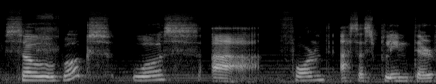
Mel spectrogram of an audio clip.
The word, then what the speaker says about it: Vox: Vox. – That's right. Actually, Spanish people don't distinguish between B and V, so it's you pronounce it Vox, like boxing, more like that. But yeah, it's fine both ways.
